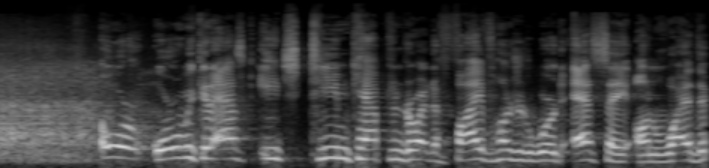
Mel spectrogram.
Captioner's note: laughter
